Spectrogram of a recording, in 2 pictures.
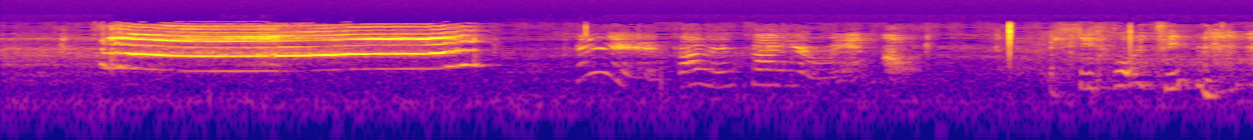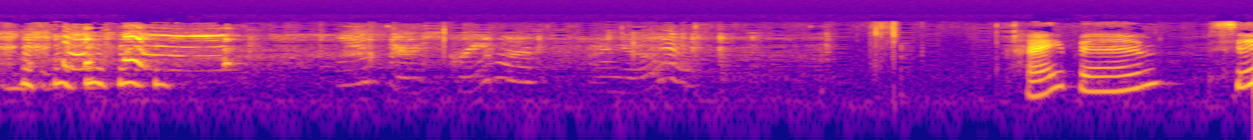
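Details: Pooka the puppy whines as Bam Bam tilts his head: one long, steady, high whine, then a run of short squeaky whimpers rising and falling, and a few sharp upswept squeals near the end.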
